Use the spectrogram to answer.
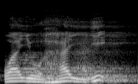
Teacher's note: ada Hamzah sukun jangan disamakan dengan Ain karena tidak memiliki sifat rikhwah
